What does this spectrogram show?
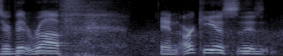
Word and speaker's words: Arceus: I saw the credits of Arceus or Arceus depending on where you live and how you say it I have I now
